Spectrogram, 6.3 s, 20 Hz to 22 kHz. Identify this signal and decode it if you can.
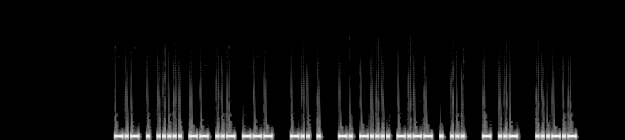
Morse code, heard as a keyed tone, about 48 wpm, 700 Hz. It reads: KE5MUO DE N6YES TU <SK>
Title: K1USN SST QSO Practice 45wpm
